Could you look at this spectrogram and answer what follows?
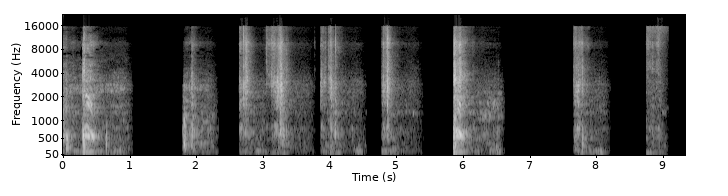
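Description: A person coughs and clears their throat in a run of about nine short, sharp bursts separated by brief pauses, close and fairly loud.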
